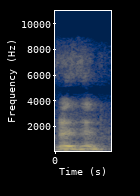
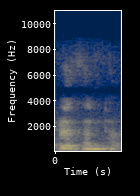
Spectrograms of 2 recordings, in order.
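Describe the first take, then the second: First: The stress is on the second syllable. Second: The stress is on the first syllable. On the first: It is a verb meaning to show something. "আরেকটা হচ্ছে present আপনি কোনো কিছু present করছেন" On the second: It is a noun meaning a gift. "আপনি যদি স্ট্রেসটা শুরুতে দেন ওটা নাউন হিসেবে প্রেজেন্ট"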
